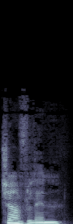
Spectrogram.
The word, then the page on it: javelin: British English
